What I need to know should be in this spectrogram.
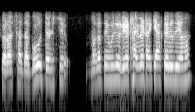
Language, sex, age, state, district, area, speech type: Kashmiri, male, 18-30, Jammu and Kashmir, Bandipora, rural, conversation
